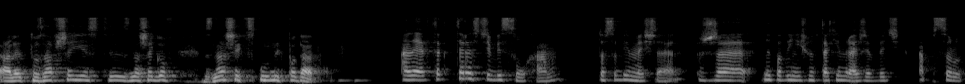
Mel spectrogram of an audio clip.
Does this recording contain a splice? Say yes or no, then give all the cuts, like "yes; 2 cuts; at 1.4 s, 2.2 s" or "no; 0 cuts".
yes; 1 cut; at 7.6 s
